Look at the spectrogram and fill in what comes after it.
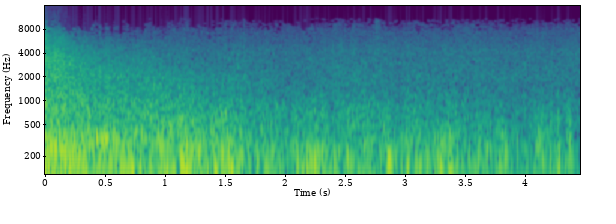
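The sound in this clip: Heavy rain storm high on a windy mountain: a loud, steady roar of downpour with deep rumbling thunder, strongest at the start and then holding constant with no voices.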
